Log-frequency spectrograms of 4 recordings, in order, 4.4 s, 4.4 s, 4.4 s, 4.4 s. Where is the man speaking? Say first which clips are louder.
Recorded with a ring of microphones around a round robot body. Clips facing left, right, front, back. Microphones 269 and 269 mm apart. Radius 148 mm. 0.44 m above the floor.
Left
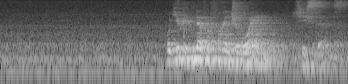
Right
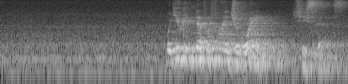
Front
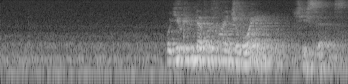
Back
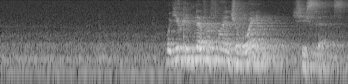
Even, back 2 dB; 155° right, 1.1 m.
